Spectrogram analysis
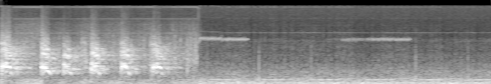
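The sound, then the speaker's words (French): A dog barks from a distance, about five sharp barks in a quick, steady series, then falls silent, leaving a low rumbling background with a faint, thin high-pitched tone. “L'on entend au loin un chien qui aboie.”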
